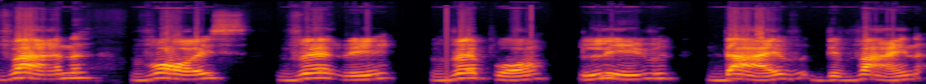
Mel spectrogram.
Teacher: the consonant sound V. It is described as a voiced labiodental fricative sound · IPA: /V/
